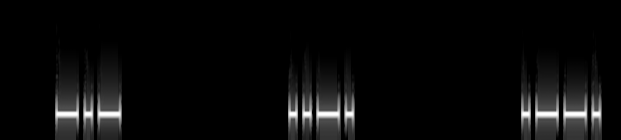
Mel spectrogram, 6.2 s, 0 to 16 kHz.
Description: Morse code, heard as a keyed tone, about 17 wpm, spaced as for 5 wpm, 700 Hz. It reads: KFP
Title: USA Call Signs - 5 Characters - 8x Character Spacing - 17wpm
